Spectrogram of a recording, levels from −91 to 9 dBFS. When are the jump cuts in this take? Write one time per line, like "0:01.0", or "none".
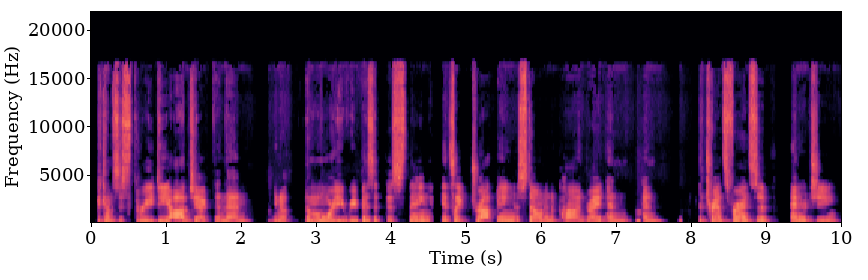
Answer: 0:01.1
0:04.7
